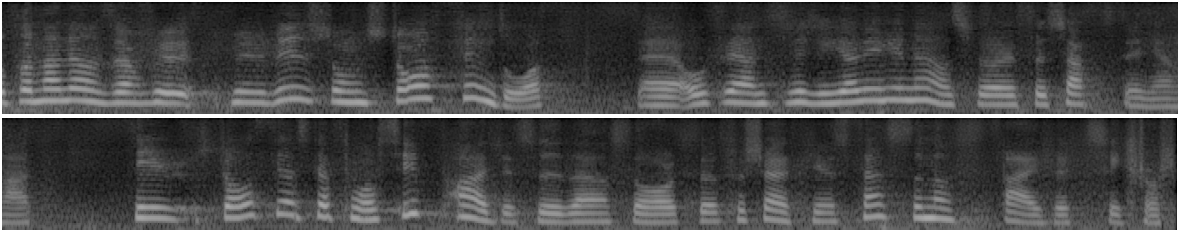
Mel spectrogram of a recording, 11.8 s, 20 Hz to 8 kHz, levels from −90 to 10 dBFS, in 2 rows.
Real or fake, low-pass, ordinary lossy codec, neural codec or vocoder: fake; none; none; codec, 16 kHz, 0.5 kbps, FunCodec, trained on Chinese and English, 25 frames a second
